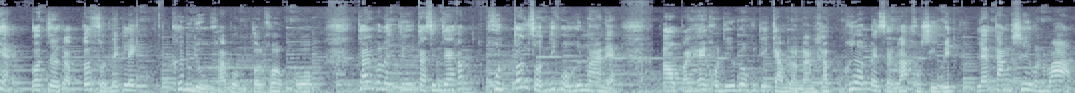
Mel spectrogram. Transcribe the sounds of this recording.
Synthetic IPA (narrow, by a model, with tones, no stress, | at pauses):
i˥˩ɐkɔː˥˩t͡ɕɤː˧ka˨˩p̚t̪o˥˩nso˩˦nle˦˥k̚le˦˥kʰːɯ˥˩njuː˨˩kʰa˦˥pʰːo˨˩˦mt̪o˧˩nkʰo˧˥no˨˩kʰoː˦˥˩p̚ | t̪ʰa˥˩nkɔː˥lɤː˧jt͡ɕɯ˧ŋt̪a˨t̪̚si˩˦nt͡ɕa˧jkʰa˦˥p̚kʰu˨˩t̪ːo˥˨nso˨˩˦nt̪ʰiː˥˩u˨˩kʰɯ˥˩nmaː˧ni˥˩ɐ | ʔa˧wpa˧jɦa˥˩jkʰo˧nt̪i˥˩ɾu˥˩əpʰi˦˥t̪ʰːi˧ka˧mlaː˨˩wna˦˥nkʰa˦˥pʰɯ˥˩ɐpe˧nsa˨˩˦a˧la˦˥kʰːɔː˩˦ŋt͡ɕʰiː˧wi˦˥t̪̚lɛ˦˥t̪a˥˩ŋt͡ɕʰɯː˥˩ma˧nwaː˥˩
